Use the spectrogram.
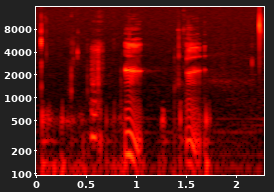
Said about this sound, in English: Yeah, slurp that a little louder. Thanks.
